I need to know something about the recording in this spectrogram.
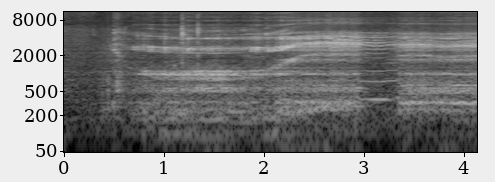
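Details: Vietnamese pig asleep, giving one long, drawn-out snore. The tone is nasal and whistly, with a faint rising pitch partway through and a brief dip before it continues.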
